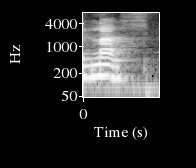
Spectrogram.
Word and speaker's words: Luz: So it's L. In Hebrew, it's spelled with an A and a Z, but it's a U, and we pronounce it with a U. So Luz. And I've found that using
